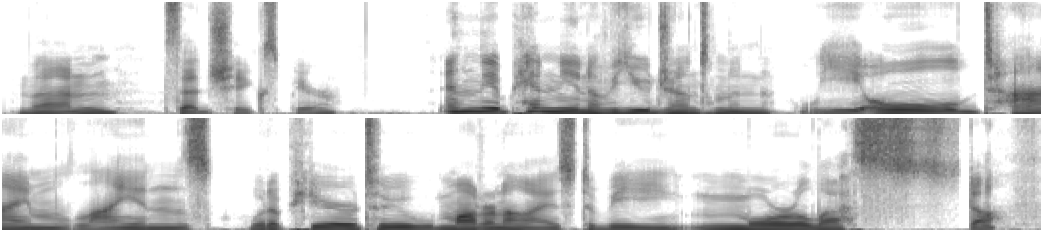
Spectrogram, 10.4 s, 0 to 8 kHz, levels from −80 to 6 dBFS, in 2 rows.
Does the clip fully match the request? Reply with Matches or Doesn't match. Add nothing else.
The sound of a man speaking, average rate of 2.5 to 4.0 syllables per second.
Matches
